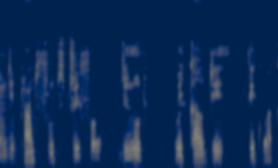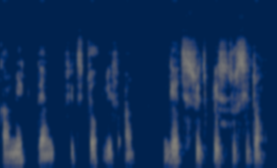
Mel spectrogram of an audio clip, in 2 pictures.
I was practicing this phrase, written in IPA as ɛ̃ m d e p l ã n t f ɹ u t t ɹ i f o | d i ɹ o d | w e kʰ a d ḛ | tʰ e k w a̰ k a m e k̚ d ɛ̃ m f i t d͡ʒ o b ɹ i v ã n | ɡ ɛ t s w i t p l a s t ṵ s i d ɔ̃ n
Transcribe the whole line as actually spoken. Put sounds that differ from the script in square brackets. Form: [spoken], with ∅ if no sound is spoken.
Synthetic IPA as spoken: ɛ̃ m d e p l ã n t f ɹ u t t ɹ i f [ɔ] | d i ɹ o d | w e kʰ a d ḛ | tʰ e k w a̰ k a m e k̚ d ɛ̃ m f i t d͡ʒ [ɔ] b [l] i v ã n | ɡ ɛ t s w i t p l [e] s t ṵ s i d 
